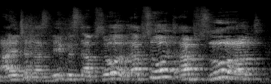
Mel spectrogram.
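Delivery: yelling. Pretend. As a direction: bellow it at a stranger in the street. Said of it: "ihm einfach entgegenbrüllen".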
